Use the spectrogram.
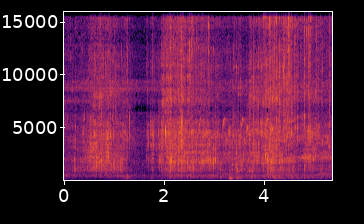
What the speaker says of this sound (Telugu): మందు కలుపుతున్నారు, మందు కొడతారంట ఇప్పుడు.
